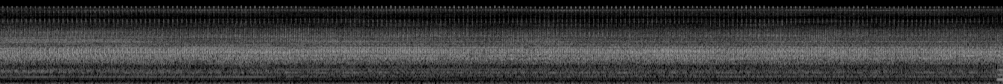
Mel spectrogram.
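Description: Longarm quilting machine running steadily as it stitches free-motion through a quilt, an even mechanical whir.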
